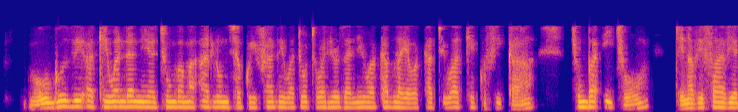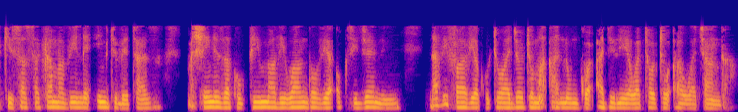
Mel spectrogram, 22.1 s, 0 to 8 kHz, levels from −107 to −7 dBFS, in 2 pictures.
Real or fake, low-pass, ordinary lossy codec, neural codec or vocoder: fake; 7.2 kHz; AAC, 16 kbps; codec, 16 kHz, 1.1 kbps, Voila-Tokenizer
